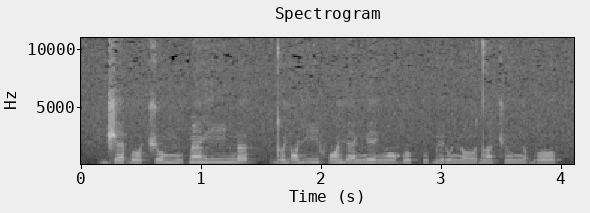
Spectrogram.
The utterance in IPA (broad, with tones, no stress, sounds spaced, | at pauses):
d͡ʒ ɛ˦ ɓ o˧ t͡ʃ o˧ m ũ˨ k͡p ɛ̃˦ ɣ iː˦ ŋ ə˦ | d o˧ j ɔ˧ j iː˦ f ɔ̃˨˦ j ɛ˨ ŋ eː˦˨ ŋ ɔ̃˧ ɓ o˧ kʷ ə˧ ɓ ɨ˧ ɾ u˦ n oː˨ d ã˧ t͡ʃ ũ˨˦ ŋ ə˨ b oː˦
